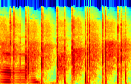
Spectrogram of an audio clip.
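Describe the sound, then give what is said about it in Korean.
A short round of applause: roughly a dozen sharp, slightly irregular hand claps over two seconds, with a brief voiced sound from someone at the very start. “얘기가 길어졌네요. 박수.”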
